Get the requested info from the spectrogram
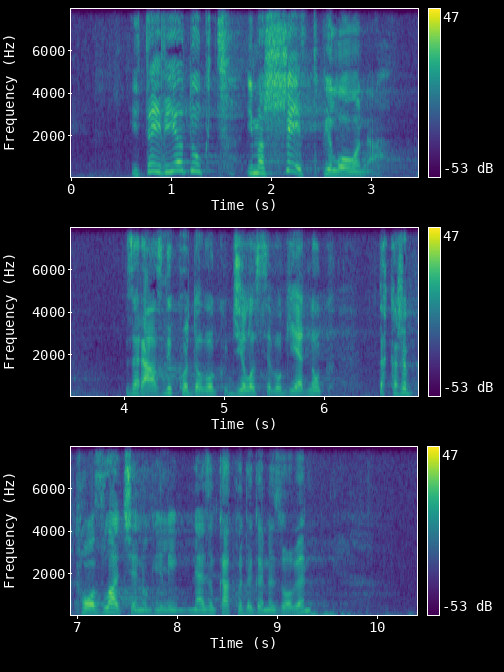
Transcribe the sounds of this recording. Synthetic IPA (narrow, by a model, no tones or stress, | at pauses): it̪aːjʋiad̪ukt̪imaʃeːst̪piloːna̰ | zaɾaːzlikuod̪oʋoɡd͡ʑilˠoseʋo̞ɡjɛd̪noɡ | d̪̥akaːʒempʰo̞zlˠat͡ɕenoɡilinɛznamkako̞d̪aɡanazoʋem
